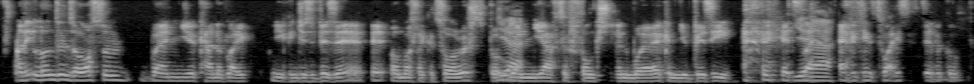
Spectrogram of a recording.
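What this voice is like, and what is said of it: Liverpool English accent. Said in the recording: “You're not native to London, though, obviously, by the accent. ... I'm Liverpudlian, born and bred, originally.”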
